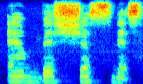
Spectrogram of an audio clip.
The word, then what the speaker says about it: ambitiousness: is really difficult ousness ambitiousness four syllables ambitiousness very good very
